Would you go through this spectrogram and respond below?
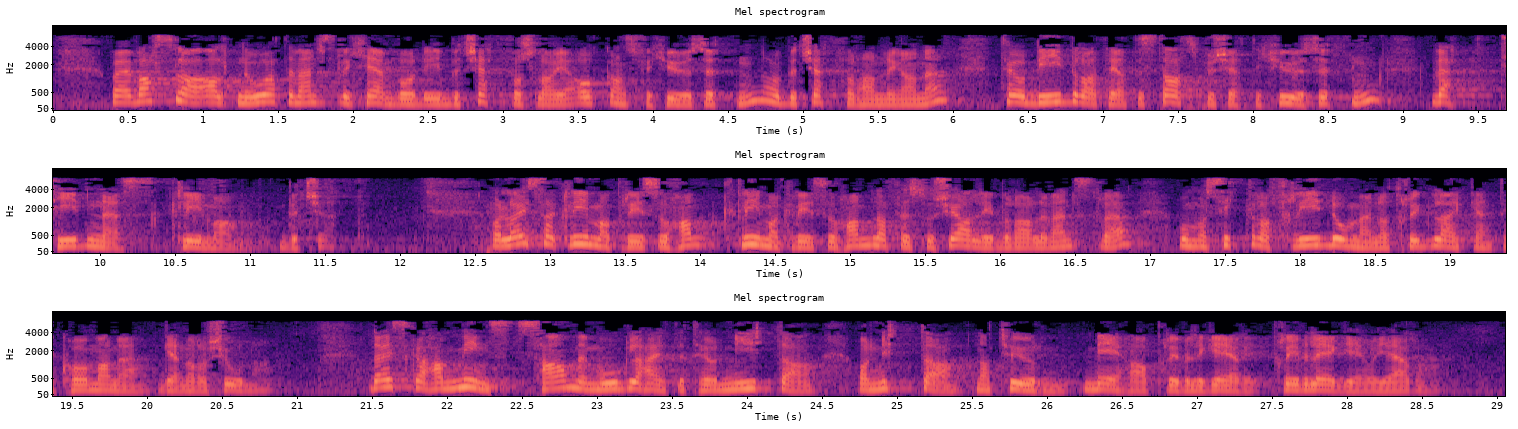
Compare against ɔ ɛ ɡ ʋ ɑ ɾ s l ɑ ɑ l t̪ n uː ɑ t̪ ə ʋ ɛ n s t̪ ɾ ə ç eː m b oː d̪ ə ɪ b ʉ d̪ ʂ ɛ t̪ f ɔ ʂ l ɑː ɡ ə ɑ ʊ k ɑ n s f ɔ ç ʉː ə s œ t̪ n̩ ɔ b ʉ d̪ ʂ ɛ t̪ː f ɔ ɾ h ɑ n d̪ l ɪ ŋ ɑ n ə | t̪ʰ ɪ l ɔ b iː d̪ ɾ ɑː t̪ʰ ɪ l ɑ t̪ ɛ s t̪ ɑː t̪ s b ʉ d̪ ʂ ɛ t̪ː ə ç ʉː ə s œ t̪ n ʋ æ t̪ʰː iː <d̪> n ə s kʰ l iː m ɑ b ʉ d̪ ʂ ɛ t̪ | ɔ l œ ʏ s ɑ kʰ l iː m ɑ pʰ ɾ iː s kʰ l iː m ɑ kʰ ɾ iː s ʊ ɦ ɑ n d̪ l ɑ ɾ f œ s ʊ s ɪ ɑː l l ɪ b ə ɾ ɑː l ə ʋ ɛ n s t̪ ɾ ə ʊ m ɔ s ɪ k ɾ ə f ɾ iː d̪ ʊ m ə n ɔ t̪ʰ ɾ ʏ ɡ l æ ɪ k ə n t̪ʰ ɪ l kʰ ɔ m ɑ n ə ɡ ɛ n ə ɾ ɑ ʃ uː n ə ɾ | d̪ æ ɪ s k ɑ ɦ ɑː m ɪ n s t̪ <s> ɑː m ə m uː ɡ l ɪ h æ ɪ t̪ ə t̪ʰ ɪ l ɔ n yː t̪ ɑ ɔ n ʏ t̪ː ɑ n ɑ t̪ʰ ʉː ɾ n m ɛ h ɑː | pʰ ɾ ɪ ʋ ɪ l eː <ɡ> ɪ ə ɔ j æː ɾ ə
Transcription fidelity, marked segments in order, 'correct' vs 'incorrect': correct, correct, correct

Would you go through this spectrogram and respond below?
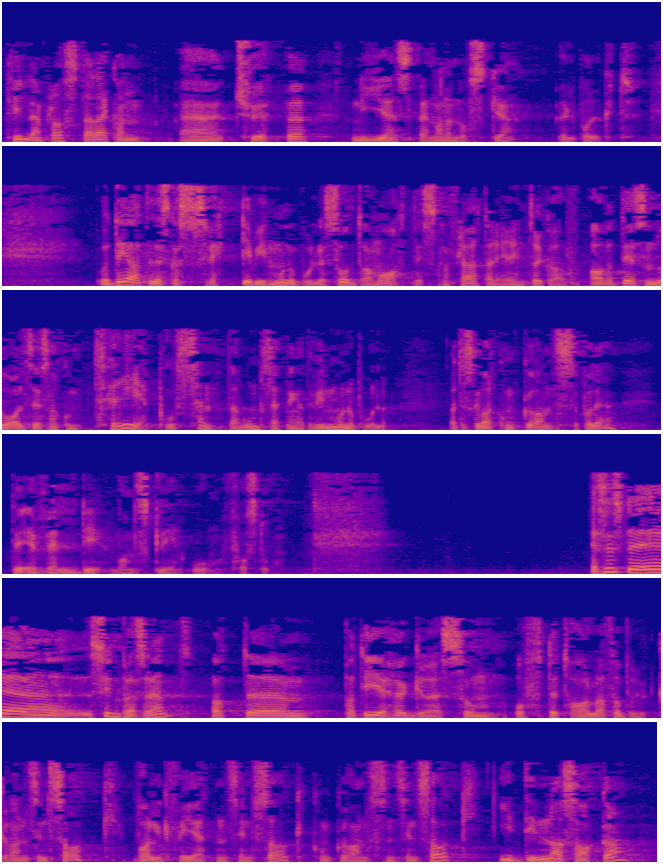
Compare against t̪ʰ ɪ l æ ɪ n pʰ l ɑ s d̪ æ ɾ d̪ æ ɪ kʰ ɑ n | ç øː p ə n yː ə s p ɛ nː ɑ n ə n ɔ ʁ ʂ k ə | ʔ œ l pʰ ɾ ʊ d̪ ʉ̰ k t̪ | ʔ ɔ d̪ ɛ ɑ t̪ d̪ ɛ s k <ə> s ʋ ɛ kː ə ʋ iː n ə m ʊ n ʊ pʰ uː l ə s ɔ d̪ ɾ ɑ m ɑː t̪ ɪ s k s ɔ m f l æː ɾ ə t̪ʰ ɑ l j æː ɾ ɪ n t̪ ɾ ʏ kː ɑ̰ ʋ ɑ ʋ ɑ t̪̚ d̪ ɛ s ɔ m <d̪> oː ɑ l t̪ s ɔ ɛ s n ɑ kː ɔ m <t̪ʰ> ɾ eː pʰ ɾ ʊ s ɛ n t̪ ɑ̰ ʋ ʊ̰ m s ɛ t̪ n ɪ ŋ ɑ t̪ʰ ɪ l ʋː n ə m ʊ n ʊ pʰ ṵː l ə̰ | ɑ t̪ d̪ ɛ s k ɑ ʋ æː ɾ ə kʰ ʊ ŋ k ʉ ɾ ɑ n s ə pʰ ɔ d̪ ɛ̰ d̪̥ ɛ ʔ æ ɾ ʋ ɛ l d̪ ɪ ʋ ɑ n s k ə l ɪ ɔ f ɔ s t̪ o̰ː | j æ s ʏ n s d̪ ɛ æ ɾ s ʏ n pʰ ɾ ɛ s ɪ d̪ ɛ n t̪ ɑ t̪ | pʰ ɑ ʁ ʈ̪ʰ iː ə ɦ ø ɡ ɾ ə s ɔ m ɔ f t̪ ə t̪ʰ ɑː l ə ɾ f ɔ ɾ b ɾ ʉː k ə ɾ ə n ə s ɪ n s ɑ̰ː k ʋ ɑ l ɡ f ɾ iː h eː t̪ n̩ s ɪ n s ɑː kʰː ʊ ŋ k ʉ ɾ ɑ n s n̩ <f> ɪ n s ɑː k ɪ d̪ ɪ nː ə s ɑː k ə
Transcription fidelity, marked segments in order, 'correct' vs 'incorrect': incorrect: ɑ, correct, correct, incorrect: s

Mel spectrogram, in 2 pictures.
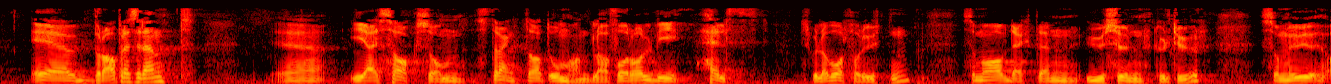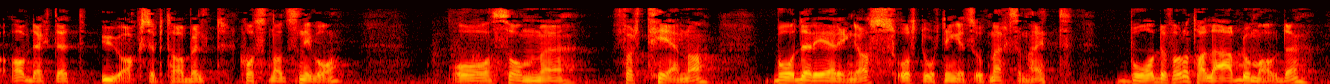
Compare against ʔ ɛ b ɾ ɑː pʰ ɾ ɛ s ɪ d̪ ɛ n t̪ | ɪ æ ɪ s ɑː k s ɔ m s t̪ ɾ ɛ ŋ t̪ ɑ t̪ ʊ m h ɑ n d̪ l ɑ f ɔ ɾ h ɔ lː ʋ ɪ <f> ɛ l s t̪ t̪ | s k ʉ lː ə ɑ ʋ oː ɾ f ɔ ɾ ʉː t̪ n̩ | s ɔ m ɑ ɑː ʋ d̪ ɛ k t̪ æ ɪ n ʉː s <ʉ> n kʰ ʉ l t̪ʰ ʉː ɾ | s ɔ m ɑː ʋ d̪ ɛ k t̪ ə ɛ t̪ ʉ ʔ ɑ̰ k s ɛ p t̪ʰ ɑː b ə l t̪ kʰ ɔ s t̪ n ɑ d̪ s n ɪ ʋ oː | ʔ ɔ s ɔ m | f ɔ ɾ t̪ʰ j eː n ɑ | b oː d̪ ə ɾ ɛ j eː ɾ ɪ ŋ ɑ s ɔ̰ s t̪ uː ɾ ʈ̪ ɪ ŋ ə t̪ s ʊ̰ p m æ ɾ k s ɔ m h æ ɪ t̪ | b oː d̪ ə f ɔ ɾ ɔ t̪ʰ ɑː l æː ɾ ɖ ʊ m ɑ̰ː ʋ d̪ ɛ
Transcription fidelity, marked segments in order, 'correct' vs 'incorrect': incorrect: h, correct

